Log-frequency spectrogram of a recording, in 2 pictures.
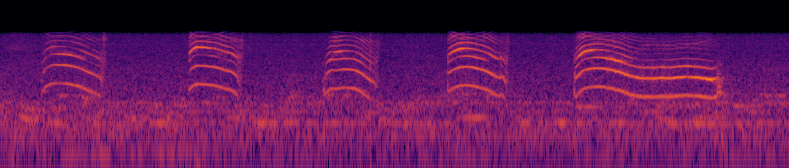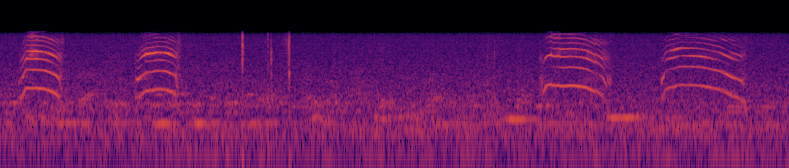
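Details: Kitten separated from its mother, meowing insistently, about a dozen bright rising-falling cries roughly every second, one drawn out and wavering, with brief clicks in a quiet gap near the end.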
